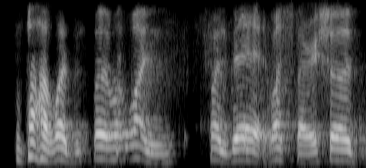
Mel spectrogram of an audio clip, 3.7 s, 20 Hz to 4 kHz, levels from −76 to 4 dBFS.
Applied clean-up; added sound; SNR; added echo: neural mask model Resemble Enhance denoiser.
